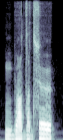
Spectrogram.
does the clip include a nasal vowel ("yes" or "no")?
no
